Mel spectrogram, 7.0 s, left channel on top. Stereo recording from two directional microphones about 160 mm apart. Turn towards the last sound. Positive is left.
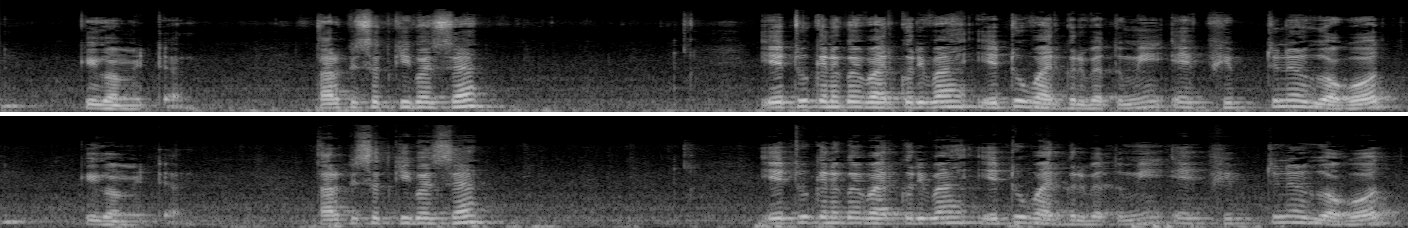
turn(degrees=45)  # may be behind; listen again after turning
